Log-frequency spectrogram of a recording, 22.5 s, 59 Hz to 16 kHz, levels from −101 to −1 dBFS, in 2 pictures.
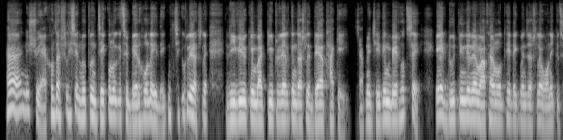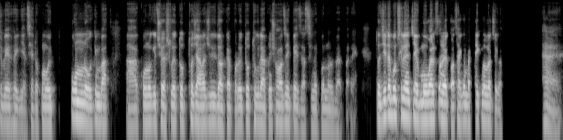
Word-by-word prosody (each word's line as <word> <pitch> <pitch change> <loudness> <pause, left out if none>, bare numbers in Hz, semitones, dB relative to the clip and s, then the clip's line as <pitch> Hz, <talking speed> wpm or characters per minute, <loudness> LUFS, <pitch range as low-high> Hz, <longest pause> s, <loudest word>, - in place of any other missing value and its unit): হ্যাঁ, 200 -2 +5 0.2
নিশ্চয়ই। 180 - -3
এখন 160 - -4
তো - - +3
আসলে 170 -1 -6
যে - - +2
নতুন 150 +2 +2
যেকোন 145 +2 +2
কিছু 145 0 0
বের 125 +1 +4
হলেই 140 -2 +3
দেখবেন, 110 +8 -7
যেগুলি 165 +3 0
আসলে 135 -2 -4 0.5
রিভিউ 135 +1 +5
কিংবা 130 -2 +5
টিউটোরিয়াল 135 -1 +2
কিন্তু 130 -2 +3
আসলে 130 0 -2
দেয়া 125 0 +6
থাকেই। - - -4 0.3
যে - - -19
আপনি 130 - -2
যেদিন 130 +3 +2
বের 130 0 +4
হচ্ছে, 150 0 -1 0.5
এর 160 - +6
২-৩ 145 +2 +1
দিনের 145 -1 +5
মাথার 130 +2 +2
মধ্যে 125 +3 -3
দেখবেন 125 0 -3
যে - - -3
আসলে, 135 -1 -3
অনেক 120 +1 -3
কিছু 125 +1 -8
বের 115 -1 -2
হয়ে 110 -3 -6
গিয়েছে। 100 -1 -10
এরকম 105 +2 -8
ওই 110 - -1 0.4
পণ্য 140 -2 +2 0.2
কিংবা 120 -2 0 0.5
আ - - -1 0.2
কোন 120 -1 0
কিছু 125 - -3
আসলে 120 +1 -3
তথ্য 115 -1 -4
জানা 115 -1 +3
যদি 120 0 -4
দরকার 110 +1 -1
পড়ে, 115 - -4
ওই - - -9
তথ্যগুলি 120 0 -2
আপনি 115 - -6
সহজেই 120 -1 -2
পেয়ে 115 -3 -3
যাচ্ছেন 95 +3 -10
ওই - - -15
পণ্যের 105 -2 -7
ব্যাপারে। - - -15 0.4
তো - - -26
যেটা 160 +3 +6
বলছিলেন 155 -1 +4
যে - - +6 0.2
মোবাইল 135 0 +6
ফোনের 130 -2 +4
কথা 125 - -1
কিংবা 120 -2 -1
টেকনোলজি 125 -2 -1
এর - - -10
কথা - - -22 0.8
হ্যাঁ। 100 -7 -6
130 Hz, 195 wpm, -24 LUFS, 120-140 Hz, 0.8 s, দেয়া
